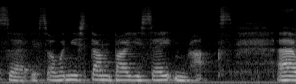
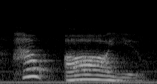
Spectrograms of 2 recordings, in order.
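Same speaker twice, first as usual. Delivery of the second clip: slow "How ARE you", long weighted ARE; stress on ARE; 2 semitones lower, much slower than usual. Retold or imitated. Greeting someone after an absence, slow stress on ARE. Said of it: "that emphasis in the middle".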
